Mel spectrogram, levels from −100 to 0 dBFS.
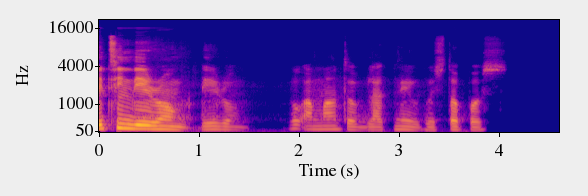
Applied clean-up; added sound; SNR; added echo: neural mask model DeepFilterNet 3.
